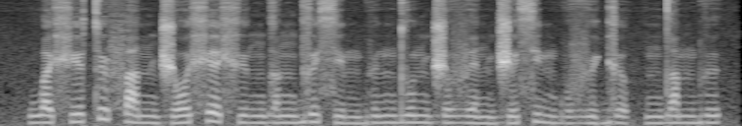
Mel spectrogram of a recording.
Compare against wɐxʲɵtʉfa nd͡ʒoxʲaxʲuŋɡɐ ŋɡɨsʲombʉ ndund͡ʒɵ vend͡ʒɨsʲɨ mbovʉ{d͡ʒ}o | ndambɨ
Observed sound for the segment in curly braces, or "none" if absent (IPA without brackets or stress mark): ɡʲ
